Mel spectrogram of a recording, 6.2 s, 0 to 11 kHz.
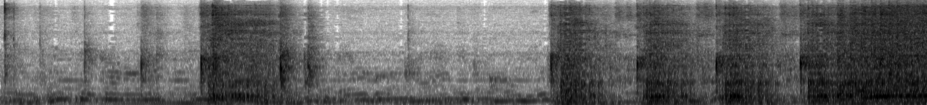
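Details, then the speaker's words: Stihl MS250 chainsaw, carburetor cleaned, low-speed mixture screw turned in: revs climb to a peak then fall off and stutter in uneven bursts, too lean; backed out half to three-quarter turn past peak. "you could hear how that saw reached a point where it was revving at a peak and then it started to fall off the edge and in stutter"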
